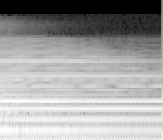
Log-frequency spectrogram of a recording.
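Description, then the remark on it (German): A loud, buzzy intro jingle: a sustained, distorted synth chord rings steadily for a couple of seconds, slowly fading in brightness, with no voices over it. “Was es für eine Software ist, das sagen wir euch direkt nach dem Intro.”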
